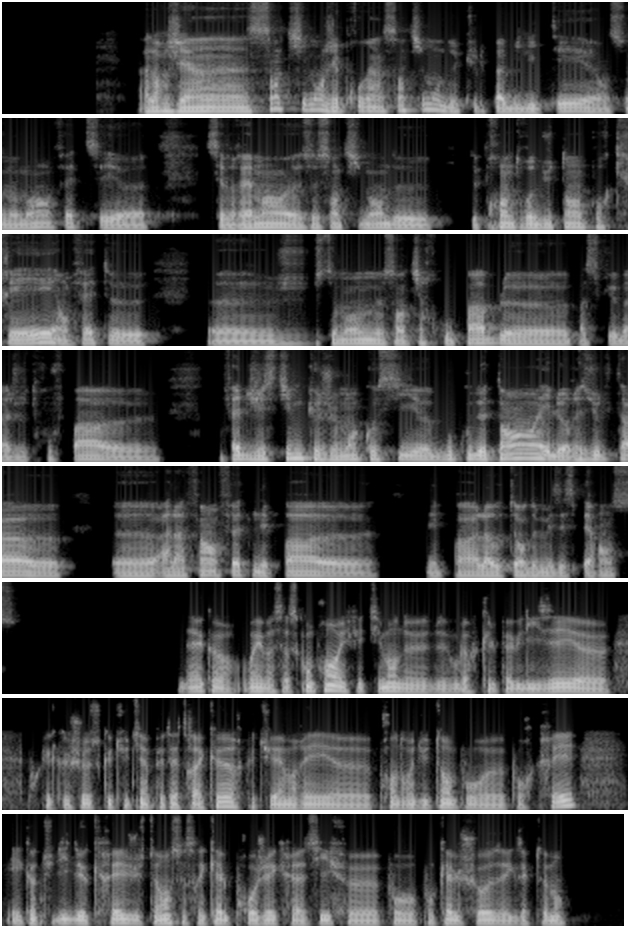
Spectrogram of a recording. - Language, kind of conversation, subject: French, advice, Pourquoi est-ce que je me sens coupable de prendre du temps pour créer ?
- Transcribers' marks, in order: other background noise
